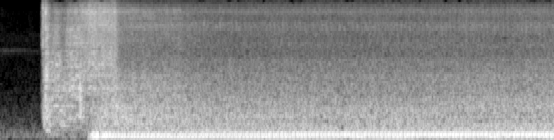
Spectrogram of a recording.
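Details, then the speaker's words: Warm engine with the good ignition coil fitted after a weak coil caused hard starting and stalling: brief crank, instant catch and smooth, even low idle with no stumble. "see that starts up nice and smooth so let me cut it off"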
